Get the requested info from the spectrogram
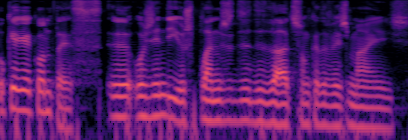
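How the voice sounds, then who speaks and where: Medium pitch from a man in an ordinary speaking voice, lively intonation, moderate pace, and a quiet background. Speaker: tech podcast co-host. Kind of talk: casual chat.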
